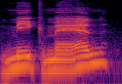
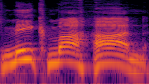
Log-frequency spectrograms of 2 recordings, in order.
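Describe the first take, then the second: First: The second word is said as one syllable. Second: The second word is said as two syllables. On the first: The speaker calls it wrong. "she pronounced it Meek Man" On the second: The speaker calls it right. "Please pronounce it correctly. It's Meek Mahan"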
